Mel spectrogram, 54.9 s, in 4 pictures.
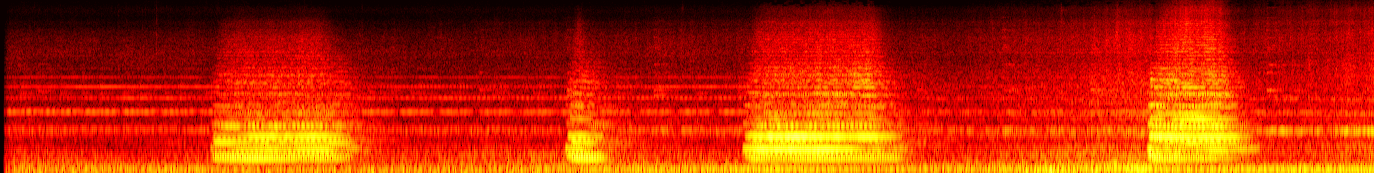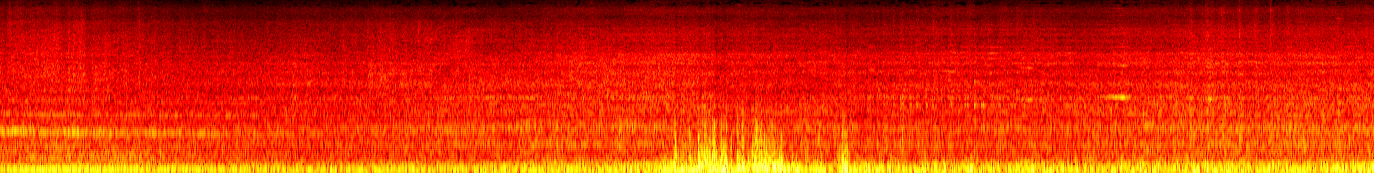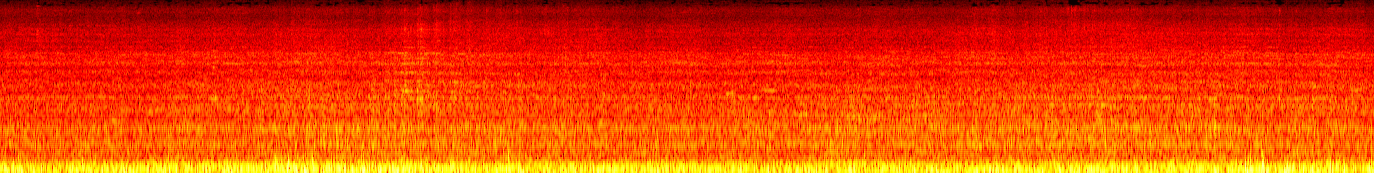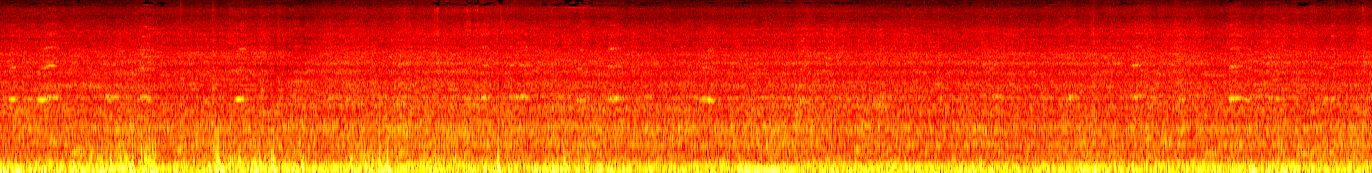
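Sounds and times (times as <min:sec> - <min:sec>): train rumbling past: 0:00.0 - 0:54.9
locomotive air horn blasts: 0:00.1 - 0:10.0, 0:11.4 - 0:16.5
wheels clicking on rail joints: 0:12.6 - 0:54.9.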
